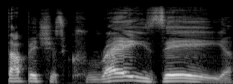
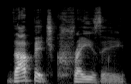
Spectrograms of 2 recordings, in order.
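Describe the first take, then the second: First: "crazy" stretched out long and loud; slow, loud verdict landing on "crazy"; emphatic. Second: Said in the usual way. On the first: Real, not acted. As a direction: drag out both syllables of "crazy".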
